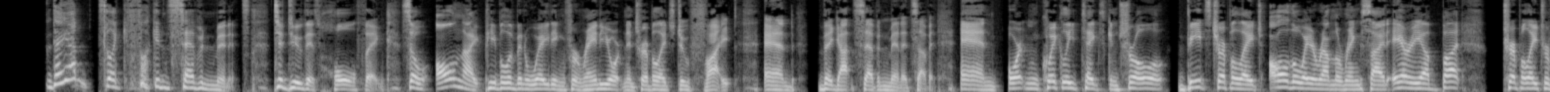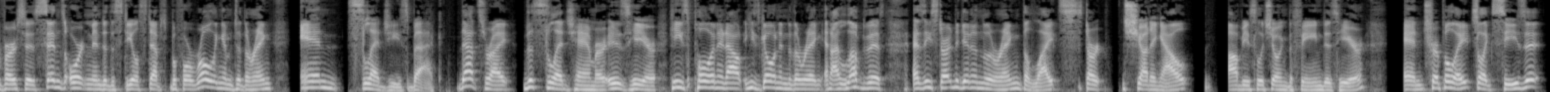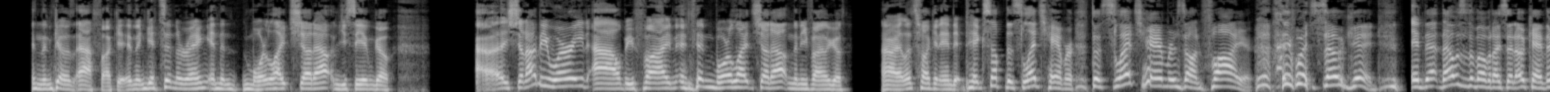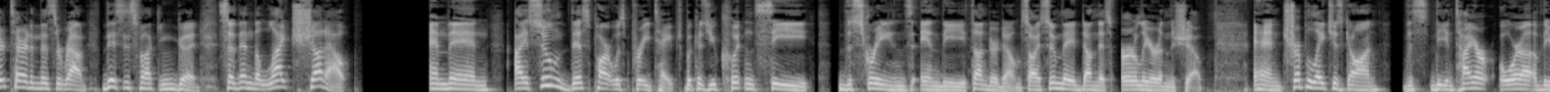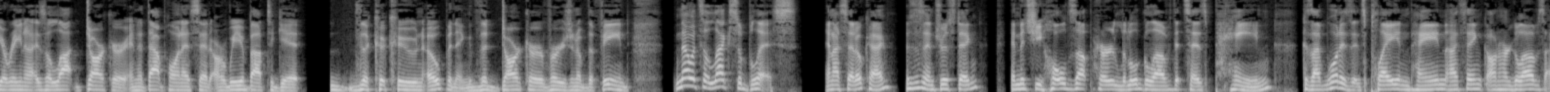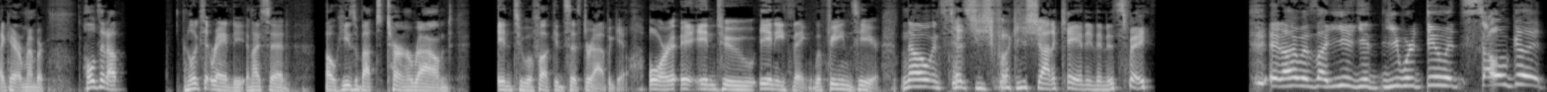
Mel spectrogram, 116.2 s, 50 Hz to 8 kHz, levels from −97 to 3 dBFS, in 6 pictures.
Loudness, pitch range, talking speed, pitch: -19 LUFS, 130-185 Hz, 180 wpm, 150 Hz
